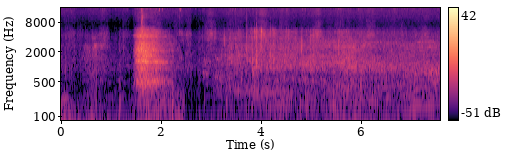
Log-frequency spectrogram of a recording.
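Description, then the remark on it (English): A single loud, breathy exhale, like someone panting while walking briskly outdoors, followed by steady wind buffeting and faint rustling from moving along. No one speaks. “I'm moving right along too, so the fact that I'm panting shouldn't be a cause for concern.”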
